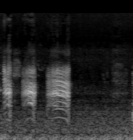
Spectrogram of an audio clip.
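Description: A man laughing in three short high-pitched bursts in the first second, then going quiet, over a low steady rumble.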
